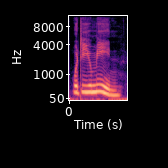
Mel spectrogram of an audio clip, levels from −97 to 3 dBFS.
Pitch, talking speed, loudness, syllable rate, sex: 210 Hz, 275 wpm, -12 LUFS, 5.5 syllables/s, female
